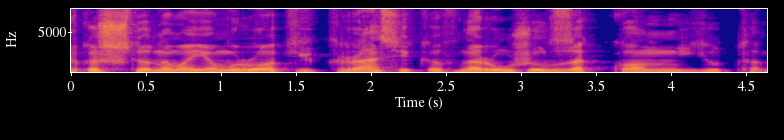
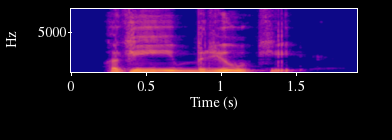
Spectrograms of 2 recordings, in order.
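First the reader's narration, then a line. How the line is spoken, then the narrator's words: Weak-voiced question. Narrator (Russian): слабым голосом спросил физик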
